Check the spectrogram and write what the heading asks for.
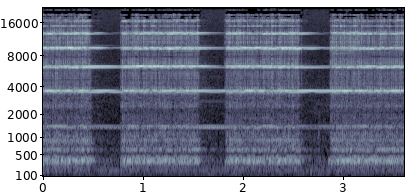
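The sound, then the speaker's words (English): A telephone rings loudly in a steady electric bell trill, sounding in long bursts separated by brief pauses, with no voices present. “These girls missed an important telephone call.”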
